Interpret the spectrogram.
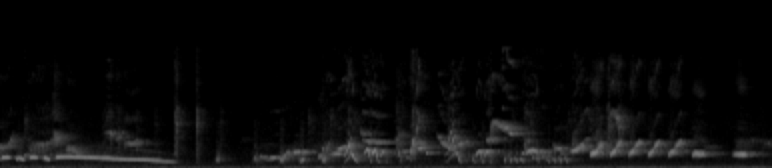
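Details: Hand-held caged white-rumped shama bred for singing contests opens with a long clear whistle sliding downward, then races into quick varied chips and trills, rising and falling in pitch, in a small indoor space.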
